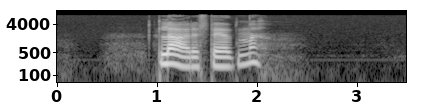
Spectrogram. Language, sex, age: Norwegian, female, 32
